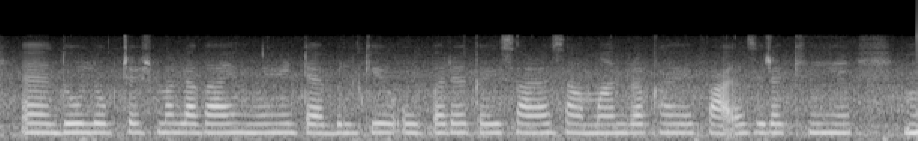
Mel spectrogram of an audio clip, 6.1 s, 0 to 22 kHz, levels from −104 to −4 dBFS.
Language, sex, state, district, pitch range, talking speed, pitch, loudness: Hindi, female, Uttar Pradesh, Etah, 245-255 Hz, 205 wpm, 250 Hz, -26 LUFS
